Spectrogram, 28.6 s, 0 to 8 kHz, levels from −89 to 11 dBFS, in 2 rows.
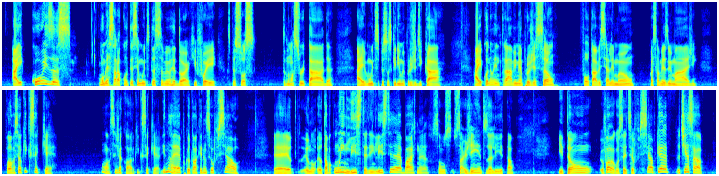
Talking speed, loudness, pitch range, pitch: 190 wpm, -21 LUFS, 125-185 Hz, 150 Hz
